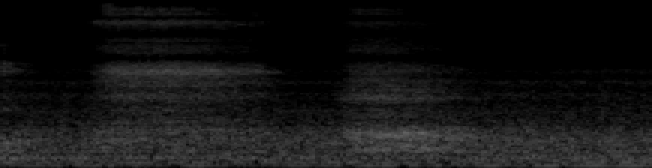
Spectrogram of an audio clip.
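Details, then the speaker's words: Imitated normal sleep breathing: soft, unobstructed breath in and out with an open airway while lying down, shown as the contrast to airway collapse in obstructive sleep apnea. "so typically you would want to be breathing like this"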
